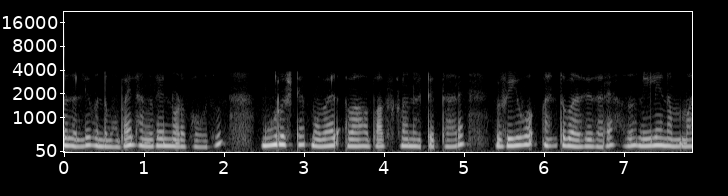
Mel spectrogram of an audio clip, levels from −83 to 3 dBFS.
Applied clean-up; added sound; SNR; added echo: none; none; none; none.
